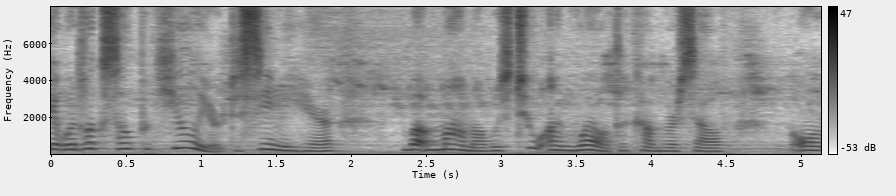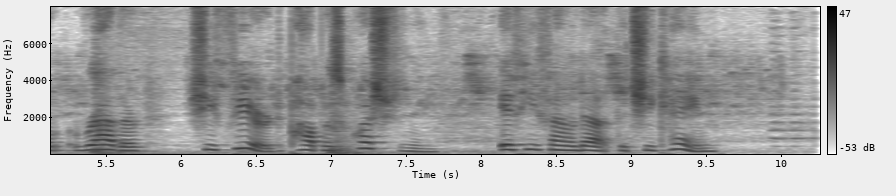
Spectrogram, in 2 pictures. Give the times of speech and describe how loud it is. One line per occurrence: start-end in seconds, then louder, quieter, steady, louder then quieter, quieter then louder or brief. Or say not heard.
0.0-9.6 steady.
